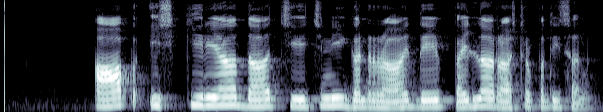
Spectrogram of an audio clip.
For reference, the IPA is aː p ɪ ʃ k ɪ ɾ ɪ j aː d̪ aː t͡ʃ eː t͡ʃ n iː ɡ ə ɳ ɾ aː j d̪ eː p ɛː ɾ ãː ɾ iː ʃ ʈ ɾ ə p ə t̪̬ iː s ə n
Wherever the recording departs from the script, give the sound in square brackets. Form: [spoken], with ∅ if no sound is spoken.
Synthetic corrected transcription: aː p ɪ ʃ k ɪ ɾ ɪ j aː d̪ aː t͡ʃ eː t͡ʃ n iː ɡ ə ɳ ɾ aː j d̪ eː p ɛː [l] ãː ɾ [aː] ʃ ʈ ɾ ə p ə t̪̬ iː s ə n

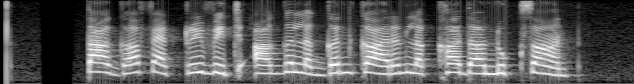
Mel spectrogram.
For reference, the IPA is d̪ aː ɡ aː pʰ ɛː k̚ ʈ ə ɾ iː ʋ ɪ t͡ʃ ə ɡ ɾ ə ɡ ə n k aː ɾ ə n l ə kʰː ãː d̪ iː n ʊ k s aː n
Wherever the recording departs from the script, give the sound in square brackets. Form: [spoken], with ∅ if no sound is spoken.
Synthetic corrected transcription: [t̪] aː ɡ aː pʰ ɛː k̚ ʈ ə ɾ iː ʋ ɪ t͡ʃ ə ɡ [l] ə ɡ ə n k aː ɾ ə n l ə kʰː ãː d̪ [aː] n ʊ k s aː n

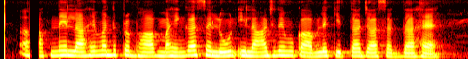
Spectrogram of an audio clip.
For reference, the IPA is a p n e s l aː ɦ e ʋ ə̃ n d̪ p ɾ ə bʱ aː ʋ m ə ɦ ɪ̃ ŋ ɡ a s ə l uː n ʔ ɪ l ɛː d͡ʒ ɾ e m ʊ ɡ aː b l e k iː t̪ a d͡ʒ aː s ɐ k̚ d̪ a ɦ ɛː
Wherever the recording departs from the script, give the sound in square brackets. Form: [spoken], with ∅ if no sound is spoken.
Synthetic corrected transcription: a p n e [∅] l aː ɦ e ʋ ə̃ n d̪ p ɾ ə bʱ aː ʋ m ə ɦ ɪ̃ ŋ ɡ a s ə l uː n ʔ ɪ l [aː] d͡ʒ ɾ e m ʊ [k] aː b l e k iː t̪ a d͡ʒ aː s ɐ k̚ d̪ a ɦ ɛː

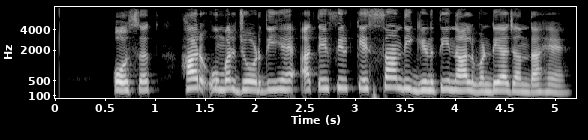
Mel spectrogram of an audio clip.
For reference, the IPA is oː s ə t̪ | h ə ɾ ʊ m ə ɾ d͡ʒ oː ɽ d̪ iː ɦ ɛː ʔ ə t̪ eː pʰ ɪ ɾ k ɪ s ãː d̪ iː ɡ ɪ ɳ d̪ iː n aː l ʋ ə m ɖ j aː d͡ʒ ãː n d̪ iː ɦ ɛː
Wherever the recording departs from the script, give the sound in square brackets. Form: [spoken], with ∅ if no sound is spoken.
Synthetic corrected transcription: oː s ə t̪ | h ə ɾ ʊ m ə ɾ d͡ʒ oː ɽ d̪ iː ɦ ɛː ʔ ə t̪ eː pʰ ɪ ɾ k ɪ s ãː d̪ iː ɡ ɪ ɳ [t̪] iː n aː l ʋ ə [ɳ] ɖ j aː d͡ʒ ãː n d̪ [aː] ɦ ɛː

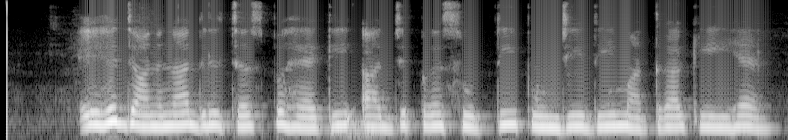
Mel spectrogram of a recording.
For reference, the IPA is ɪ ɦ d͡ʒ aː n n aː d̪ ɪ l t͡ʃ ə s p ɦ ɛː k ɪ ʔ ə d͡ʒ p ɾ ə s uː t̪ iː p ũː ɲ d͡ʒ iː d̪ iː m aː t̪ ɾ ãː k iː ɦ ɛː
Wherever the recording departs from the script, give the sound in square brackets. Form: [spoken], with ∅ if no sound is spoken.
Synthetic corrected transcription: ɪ ɦ d͡ʒ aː n n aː d̪ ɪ l t͡ʃ ə s p ɦ ɛː k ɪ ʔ ə d͡ʒ p ɾ ə s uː t̪ iː p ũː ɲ d͡ʒ iː d̪ iː m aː t̪ ɾ [aː] k iː ɦ ɛː

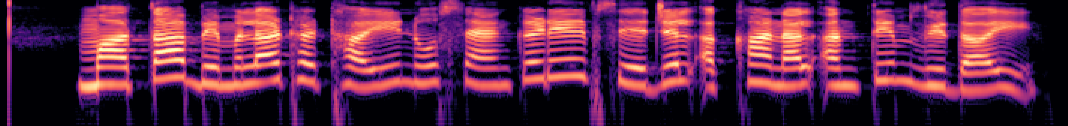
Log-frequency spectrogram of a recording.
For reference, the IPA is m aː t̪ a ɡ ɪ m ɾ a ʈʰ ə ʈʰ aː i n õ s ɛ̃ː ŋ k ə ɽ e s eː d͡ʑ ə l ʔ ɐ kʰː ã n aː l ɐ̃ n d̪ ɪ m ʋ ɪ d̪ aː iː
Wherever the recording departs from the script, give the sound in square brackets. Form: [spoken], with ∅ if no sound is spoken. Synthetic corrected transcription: m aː t̪ a [b] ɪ m [l] a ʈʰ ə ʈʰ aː i n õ s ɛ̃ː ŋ k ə ɽ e s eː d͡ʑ ə l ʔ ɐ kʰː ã n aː l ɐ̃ n [t̪] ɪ m ʋ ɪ d̪ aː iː

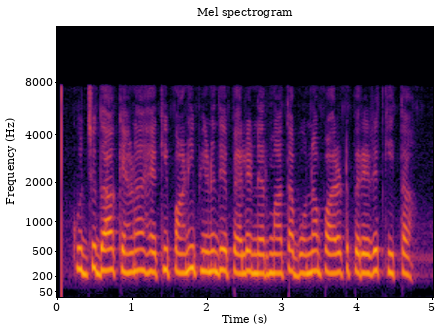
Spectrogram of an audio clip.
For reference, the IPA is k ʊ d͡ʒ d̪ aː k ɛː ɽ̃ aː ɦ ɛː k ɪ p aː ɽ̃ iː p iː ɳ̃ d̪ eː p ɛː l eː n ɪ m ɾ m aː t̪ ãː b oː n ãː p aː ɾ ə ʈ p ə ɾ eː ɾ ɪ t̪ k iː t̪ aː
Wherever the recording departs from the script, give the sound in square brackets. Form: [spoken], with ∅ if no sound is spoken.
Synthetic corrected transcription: k ʊ d͡ʒ d̪ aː k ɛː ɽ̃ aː ɦ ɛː k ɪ p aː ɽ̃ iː p iː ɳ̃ d̪ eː p ɛː l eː n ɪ [∅] ɾ m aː t̪ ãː b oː n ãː p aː ɾ ə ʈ p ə ɾ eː ɾ ɪ t̪ k iː t̪ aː

